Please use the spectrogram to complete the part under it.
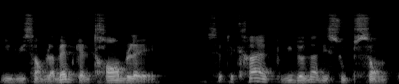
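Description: A man narrating a classic novel as an audiobook, in a measured storytelling manner. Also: deep voice, lively intonation, husky.

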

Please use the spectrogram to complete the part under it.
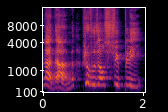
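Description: A woman voicing a young female spy who pleads and cries out in a high, imploring voice. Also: expressive, slow pace, fairly bright tone, exaggerated voice. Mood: pleading.

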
